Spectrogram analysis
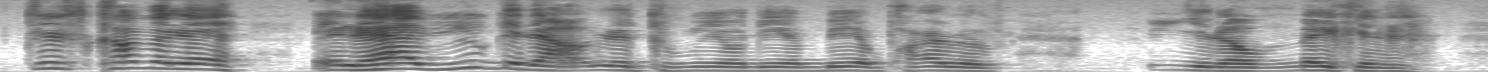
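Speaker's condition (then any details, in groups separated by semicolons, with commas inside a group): Cerebral palsy; present from birth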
